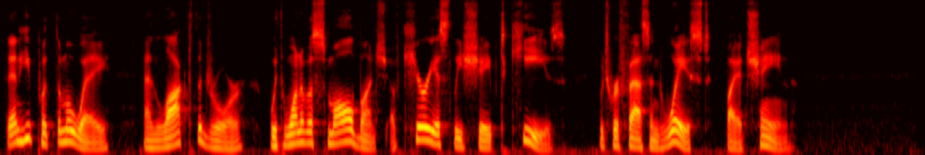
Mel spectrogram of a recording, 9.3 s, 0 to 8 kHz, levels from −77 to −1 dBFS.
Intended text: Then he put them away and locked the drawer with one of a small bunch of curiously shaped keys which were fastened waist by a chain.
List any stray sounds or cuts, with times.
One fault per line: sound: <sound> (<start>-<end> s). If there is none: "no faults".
no faults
